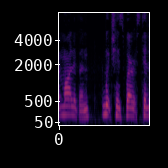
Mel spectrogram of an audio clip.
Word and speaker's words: Marylebone: open up in men I merely but not my leben I've said it right I don't know I can never say that word right neither then road yeah marylebone which is where it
